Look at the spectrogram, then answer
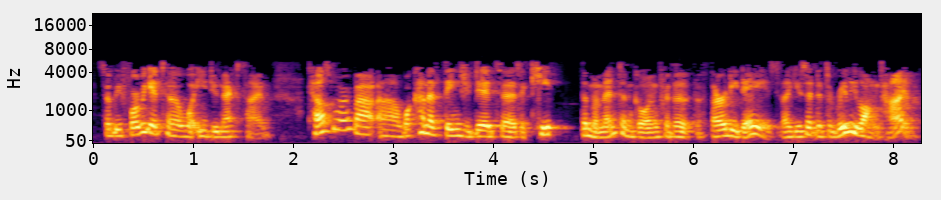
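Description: A man's voice: fairly high pitch, lively intonation, fast talker. A man hosting a podcast, asking interview questions in an upbeat way, often saying "like" and "got it", on dull lo-fi remote audio. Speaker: podcast host.

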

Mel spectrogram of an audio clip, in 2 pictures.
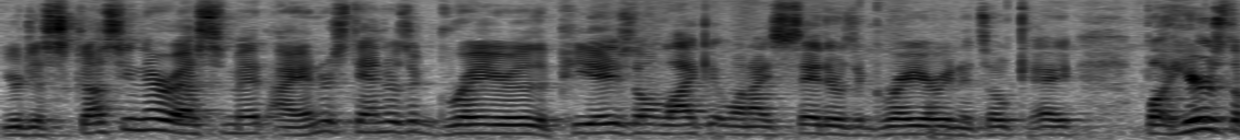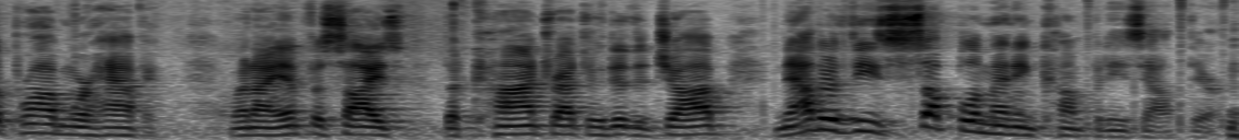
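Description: Higher-voiced man, explaining steadily. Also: darkish tone, slight background noise. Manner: measured, explanatory, asks rhetorical "right?". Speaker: insurance attorney. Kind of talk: live panel debate.

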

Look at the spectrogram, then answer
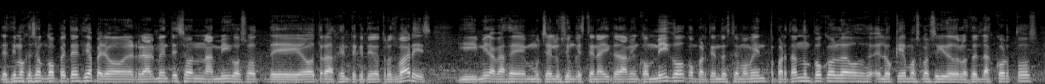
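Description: Man, bar owner, chatty, quick, handheld mic in a bar. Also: mid-range voice, fairly even intonation. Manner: chatty, pleased. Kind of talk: casual interview answers. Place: crowded bar, indoors. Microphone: handheld mic held by interviewer.

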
